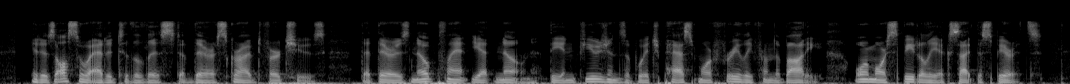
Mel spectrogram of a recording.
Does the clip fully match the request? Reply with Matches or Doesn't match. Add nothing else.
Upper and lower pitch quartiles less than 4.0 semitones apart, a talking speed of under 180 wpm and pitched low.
Doesn't match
